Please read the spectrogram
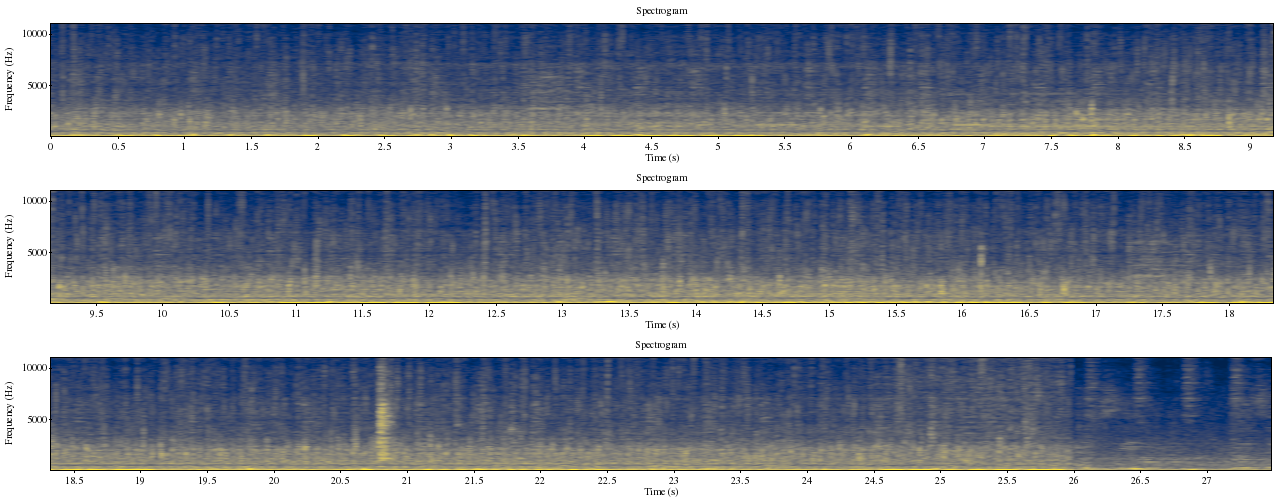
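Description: Chicken paella simmering in a wide enamelled paella pan: the saffron stock bubbles steadily through the rice, chicken and peppers as the rice takes it up, heard close to the pan.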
